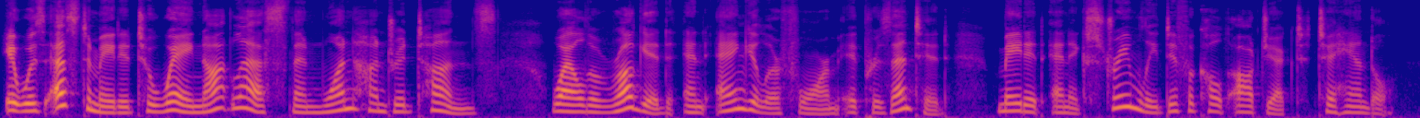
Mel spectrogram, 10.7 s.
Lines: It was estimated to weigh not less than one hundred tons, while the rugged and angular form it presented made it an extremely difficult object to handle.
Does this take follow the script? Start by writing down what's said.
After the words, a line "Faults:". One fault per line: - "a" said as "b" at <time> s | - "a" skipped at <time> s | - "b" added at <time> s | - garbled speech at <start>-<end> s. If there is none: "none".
It was estimated to weigh not less than one hundred tons, while the rugged and angular form it presented made it an extremely difficult object to handle.
Faults:
none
